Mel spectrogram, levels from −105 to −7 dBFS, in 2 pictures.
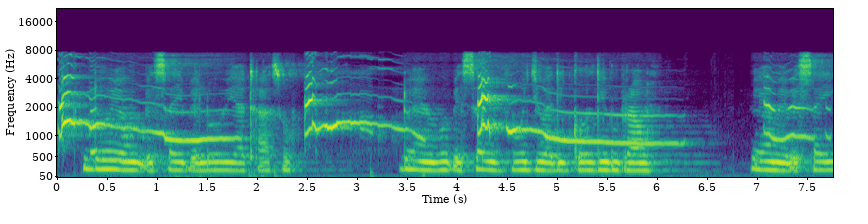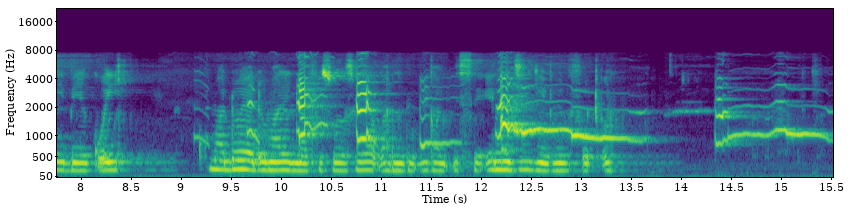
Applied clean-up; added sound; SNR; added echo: none; Dog; 0 dB; reverberation time 0.6 s.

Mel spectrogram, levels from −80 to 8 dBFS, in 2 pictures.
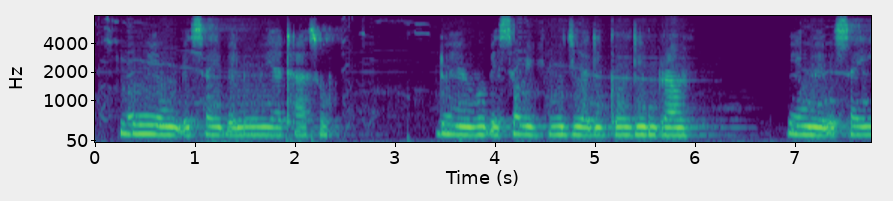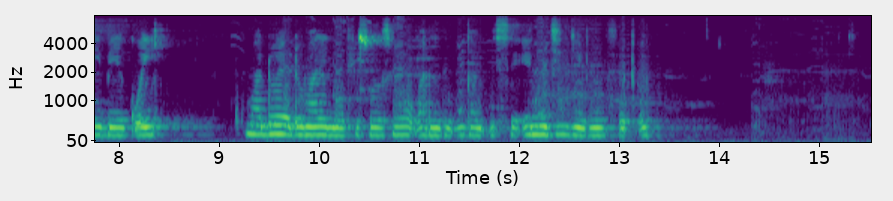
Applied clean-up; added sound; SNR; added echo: neural separator model SepFormer DNS4.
